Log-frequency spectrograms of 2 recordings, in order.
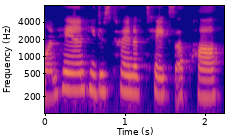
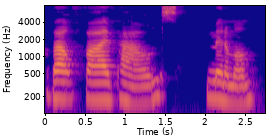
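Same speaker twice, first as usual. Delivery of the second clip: gruff cook voice; 3 semitones lower than usual. Acted. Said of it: "in a very gruff voice".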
